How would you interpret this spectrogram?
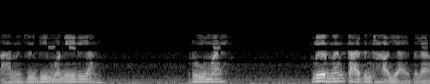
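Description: Throughout the speech, the likely cause is MP2 compression starved of bits, at a rate that points to about 16 kbps. Upper sub-bands are switched off, leaving nothing above 4 kHz, and the remaining bands are coarsely quantised, giving dull, muffled audio with heavy gurgling, granular distortion.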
